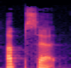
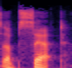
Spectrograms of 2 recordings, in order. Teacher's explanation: notice the accent on the verb is on the second syllable · Shown in: second take · So when it's a noun, it's upset.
